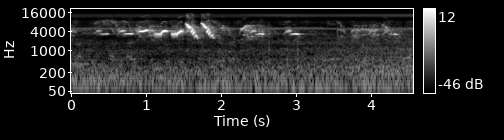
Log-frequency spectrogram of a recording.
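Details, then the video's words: Double-collared seedeater singing forcefully in a town square, giving a short run of crisp high chips and sharply dropping whistles, then fading into softer notes over a steady faint tone. "Coleiro Batendo Forte - Solto Na Praça!!!"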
